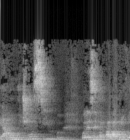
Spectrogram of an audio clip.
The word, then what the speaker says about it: sílaba: Por exemplo, a palavrinha sílaba, sílaba. Então, o pedaço aí, né, na sílaba que tem mais força aí, né?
